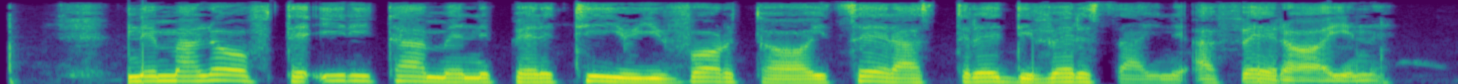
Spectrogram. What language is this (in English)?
Esperanto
